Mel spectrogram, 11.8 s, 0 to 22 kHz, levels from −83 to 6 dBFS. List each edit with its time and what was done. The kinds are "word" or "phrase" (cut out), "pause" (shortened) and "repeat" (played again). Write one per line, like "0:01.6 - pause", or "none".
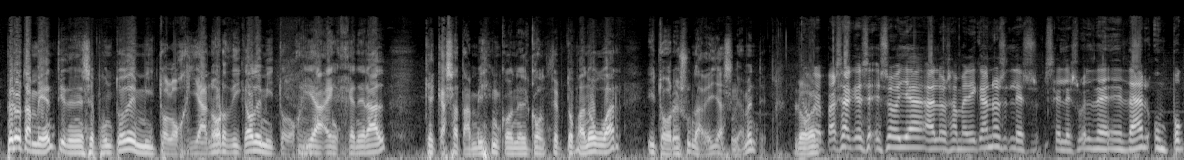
0:05.0 - word
0:07.3 - word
